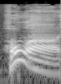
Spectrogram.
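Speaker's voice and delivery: loud, grand greeting; hearty hola. Acted. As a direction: greet like a big gatekeeper.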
